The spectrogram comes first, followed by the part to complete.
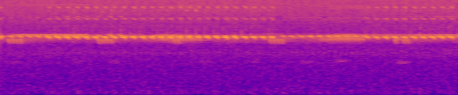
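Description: Crickets call together at night, making a continuous high-pitched trill that pulses several times each second. The chorus holds a steady pitch throughout, over a faint low rumble of background noise.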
